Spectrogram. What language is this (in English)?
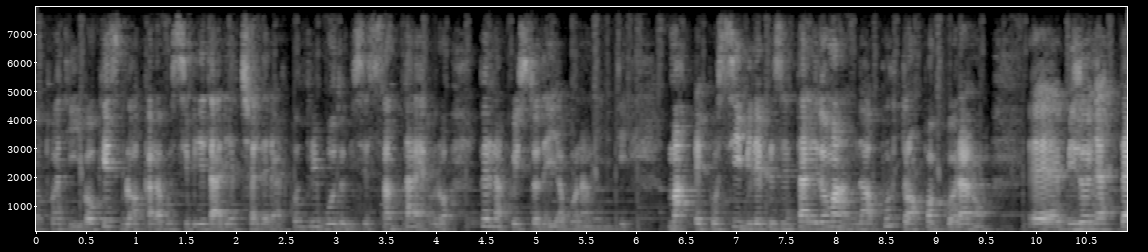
Italian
